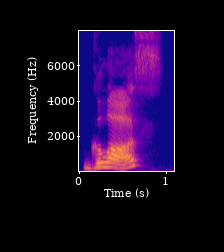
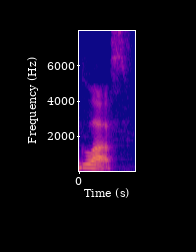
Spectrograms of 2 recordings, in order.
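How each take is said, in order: First: Глаз louder, ending in a buzzing "z"; voiced final Z. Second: Глаз ending in a hissed "s"; devoiced final consonant. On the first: Teacher showing spelling, глаз with voiced final z. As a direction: sound the written з in глаз. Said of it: "пишем с". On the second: Teacher showing real pronunciation, глаз with final s. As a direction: say глаз as "glas". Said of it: "говорим". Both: Shown as a demonstration.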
